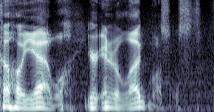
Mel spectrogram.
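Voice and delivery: talking down, a touch smug; condescending. Retold or imitated. Women at Pilates mocking the guy, a touch condescending. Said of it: "kind of like a talking down to".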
